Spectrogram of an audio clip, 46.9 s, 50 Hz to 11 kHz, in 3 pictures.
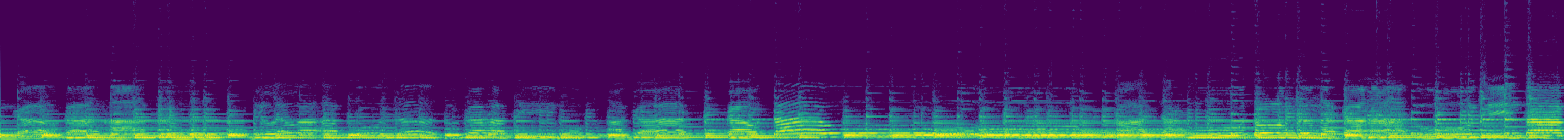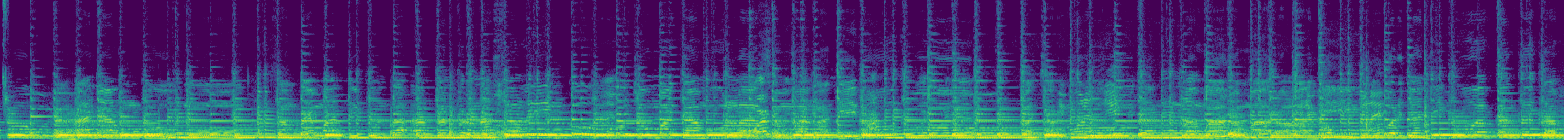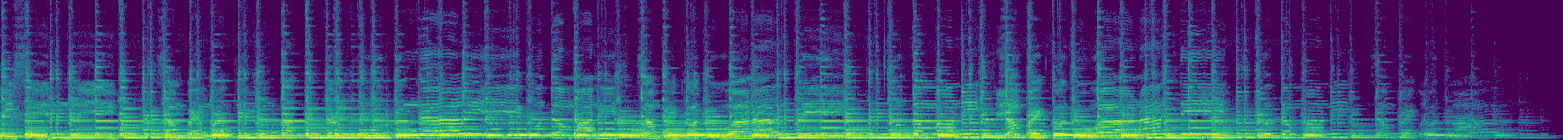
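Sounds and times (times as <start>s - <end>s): ukulele strumming: 0.0s - 46.9s.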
